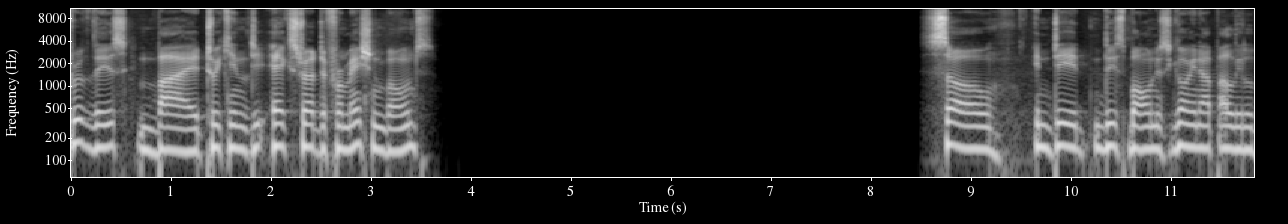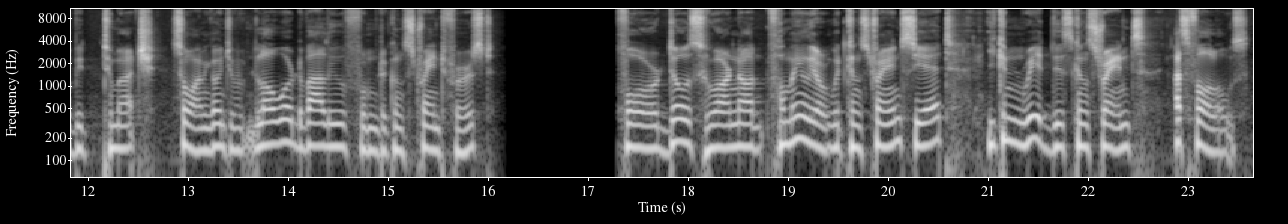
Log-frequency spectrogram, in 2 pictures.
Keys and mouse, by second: 3.8-4.7 right drag, 4.7-6.5 middle drag, 4.7 g, 7.8-9.4 right drag, 8.9 g, 9.8 right click, 10.3 middle click, 10.6 g, 10.8-11.4 right drag, 14.1-15.4 right drag.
